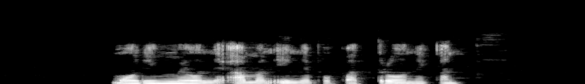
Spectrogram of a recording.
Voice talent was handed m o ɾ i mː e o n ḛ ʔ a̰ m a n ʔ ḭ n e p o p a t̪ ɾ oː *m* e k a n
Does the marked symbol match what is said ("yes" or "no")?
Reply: no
